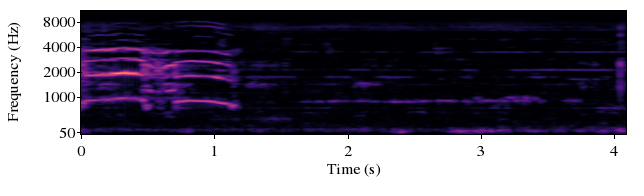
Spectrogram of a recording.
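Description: A rooster crowing once, a multi-part crow that ends a little over a second in.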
